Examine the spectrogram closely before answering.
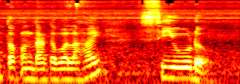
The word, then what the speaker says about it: pseudo: সিউডো বানানটা হচ্ছে এরকম, পি থাকে কিন্তু পিটা উচ্চারণ হয় না, PSEUDO।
